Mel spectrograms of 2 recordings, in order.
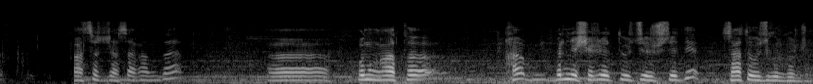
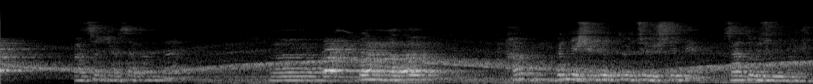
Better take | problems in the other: first | background sound (Bark / Motor vehicle (road) / Siren); as loud as the speech // room echo; dies away in 0.9 s

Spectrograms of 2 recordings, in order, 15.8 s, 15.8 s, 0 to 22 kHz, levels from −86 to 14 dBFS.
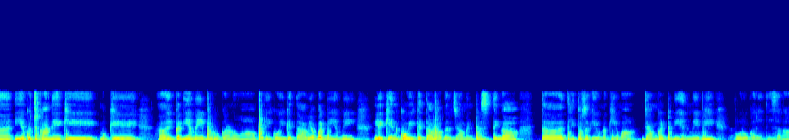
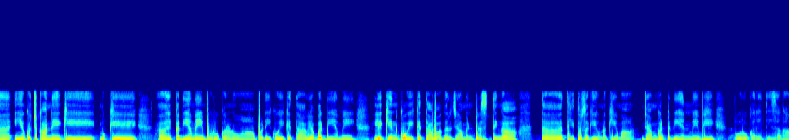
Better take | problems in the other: second | room echo; dies away in 0.3 s

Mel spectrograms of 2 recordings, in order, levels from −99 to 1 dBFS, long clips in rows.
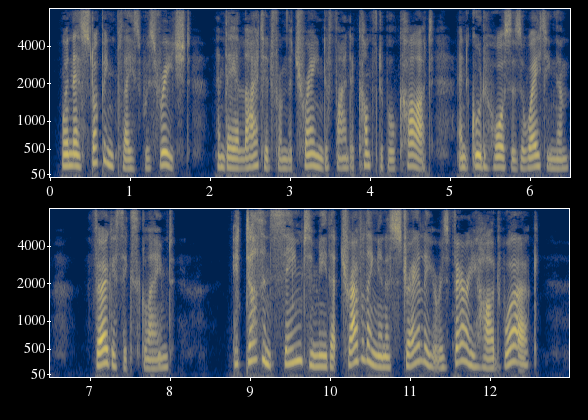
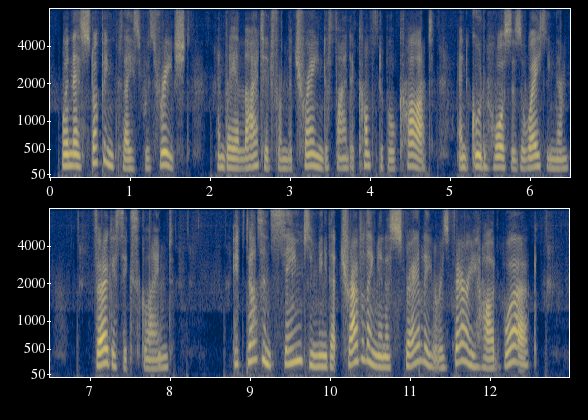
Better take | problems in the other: first | noise reduction (neural separator model SepFormer DNS4)

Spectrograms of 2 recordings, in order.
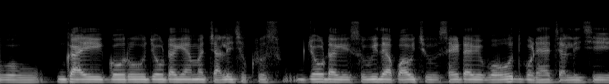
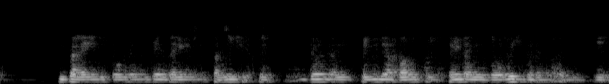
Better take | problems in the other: first | noise reduction (neural mask model DeepFilterNet 3)

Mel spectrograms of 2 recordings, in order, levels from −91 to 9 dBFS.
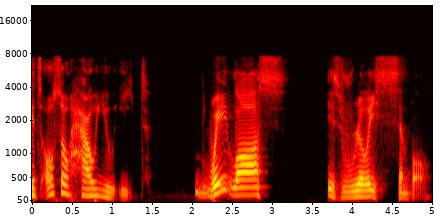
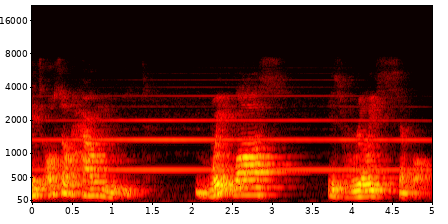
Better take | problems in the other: first | background sound (Wind instrument, woodwind instrument); 18 dB below the speech // room echo; dies away in 1 s

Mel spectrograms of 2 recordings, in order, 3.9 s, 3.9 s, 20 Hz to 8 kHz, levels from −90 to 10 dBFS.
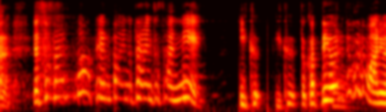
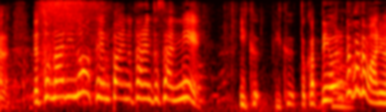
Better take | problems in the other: second | noise reduction (neural mask model DeepFilterNet 3)

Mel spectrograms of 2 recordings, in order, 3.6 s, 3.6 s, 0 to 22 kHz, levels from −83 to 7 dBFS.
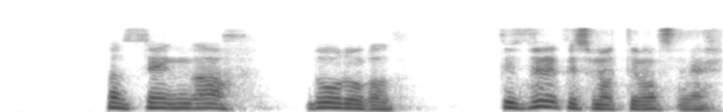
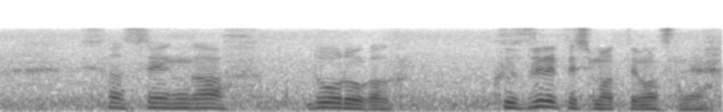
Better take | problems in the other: second | noise reduction (neural mask model DeepFilterNet 3)

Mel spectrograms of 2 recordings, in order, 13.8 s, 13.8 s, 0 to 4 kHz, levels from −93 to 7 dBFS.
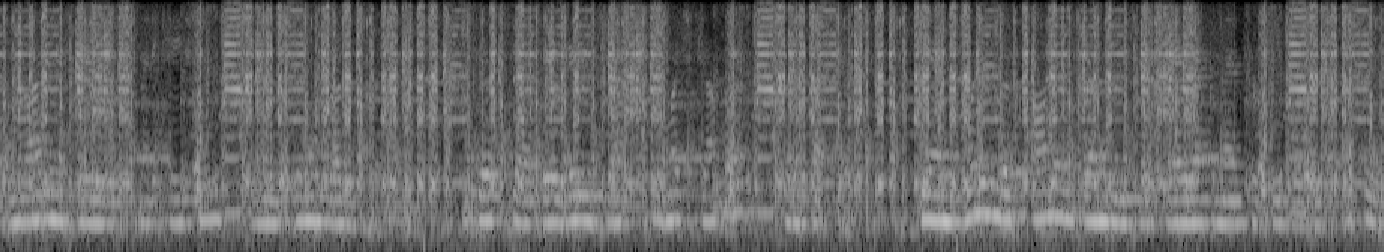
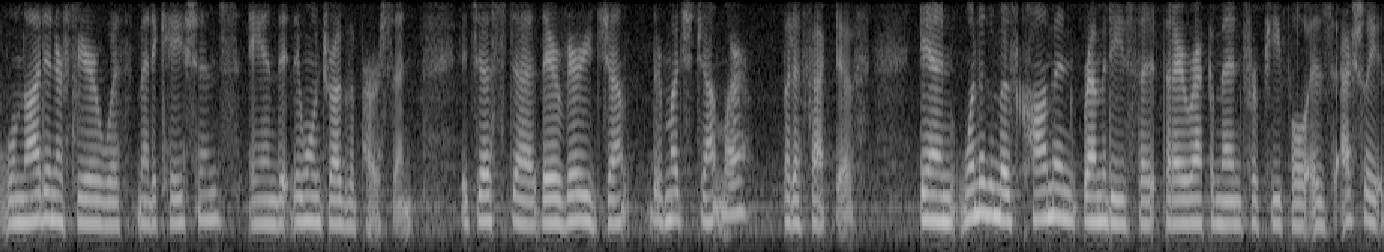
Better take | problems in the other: second | background sound (Printer); as loud as the speech // room echo; dies away in 0.8 s

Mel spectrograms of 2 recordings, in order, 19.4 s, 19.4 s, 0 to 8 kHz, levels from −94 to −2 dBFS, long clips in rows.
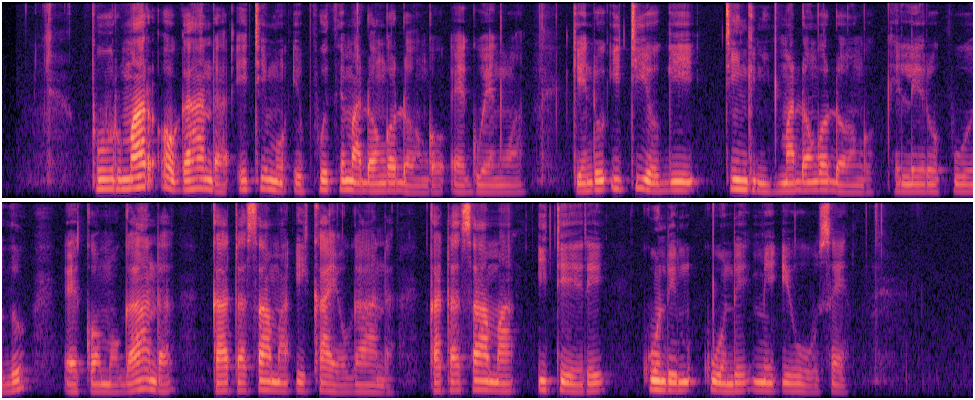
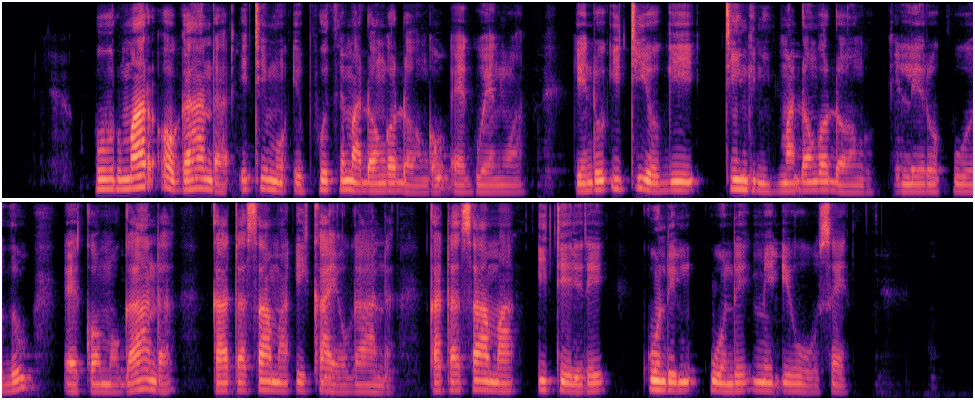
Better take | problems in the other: first | noise reduction (neural mask model DeepFilterNet 3)

